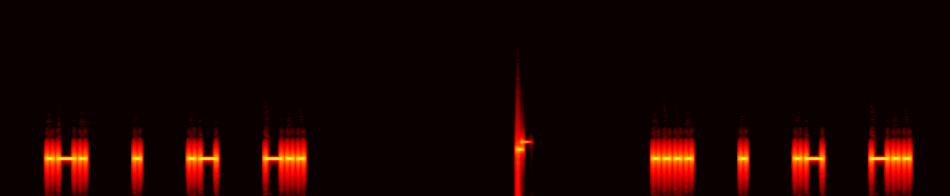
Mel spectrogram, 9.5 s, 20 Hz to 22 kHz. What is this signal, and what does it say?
Morse code, heard as a keyed tone, about 23 wpm, spaced as for 13 wpm, 700 Hz. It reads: READ HEAD
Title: 3x Character Spacing - Top 300 Words - 22wpm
